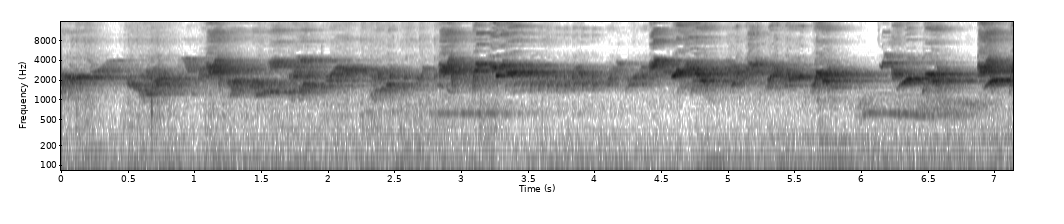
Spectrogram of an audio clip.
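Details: Red-whiskered bulbul recorded 26 April 2022, pouring out repeated bursts of varied chattering and warbled notes, each burst starting loud and tailing off, roughly every one and a half seconds.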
